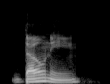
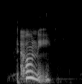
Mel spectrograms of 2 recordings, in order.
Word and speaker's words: Doeny: Oh, I'm Doni? Is that even it's how would you pronounce this? D-O-E-N-Y. – Doni. – Yeah. Doni.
